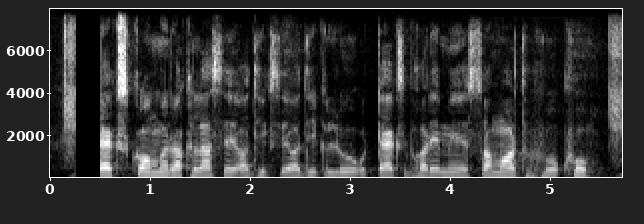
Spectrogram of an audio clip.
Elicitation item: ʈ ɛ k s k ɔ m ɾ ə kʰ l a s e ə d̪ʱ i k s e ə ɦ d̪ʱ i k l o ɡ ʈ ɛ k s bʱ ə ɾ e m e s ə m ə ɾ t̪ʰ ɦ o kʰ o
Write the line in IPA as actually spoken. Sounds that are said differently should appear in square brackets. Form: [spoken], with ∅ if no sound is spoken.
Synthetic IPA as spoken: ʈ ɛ k s k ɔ m ɾ ə kʰ l a s e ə d̪ʱ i k s e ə [∅] d̪ʱ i k l o ɡ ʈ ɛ k s bʱ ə ɾ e m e s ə m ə ɾ t̪ʰ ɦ o kʰ o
